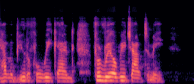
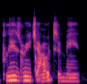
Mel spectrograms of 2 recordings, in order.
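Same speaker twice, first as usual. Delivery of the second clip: normal talking voice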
